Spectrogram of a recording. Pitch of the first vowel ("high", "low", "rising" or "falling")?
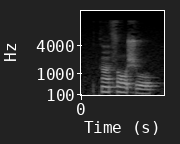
high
